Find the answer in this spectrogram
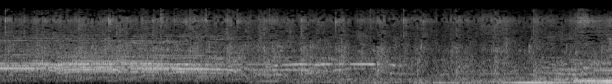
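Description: A hall crowd applauding and cheering over a wrestler's entrance music, with held tones for the first few seconds and a deep bass coming in about four seconds in.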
